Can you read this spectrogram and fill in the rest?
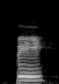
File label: "kpe", mina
